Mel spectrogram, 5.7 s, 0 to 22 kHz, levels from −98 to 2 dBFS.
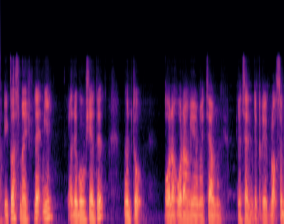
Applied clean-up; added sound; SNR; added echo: neural mask model DeepFilterNet 3.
